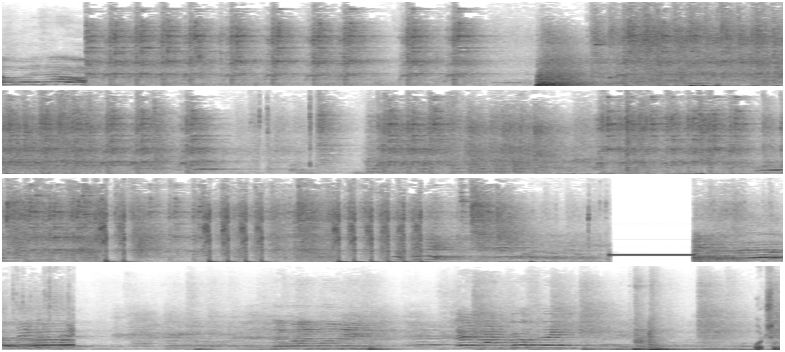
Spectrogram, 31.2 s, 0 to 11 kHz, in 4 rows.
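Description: Airsoft guns firing in rapid runs of sharp clicks inside a large building, with players shouting. About 22 seconds in, a short steady censor bleep cuts in.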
